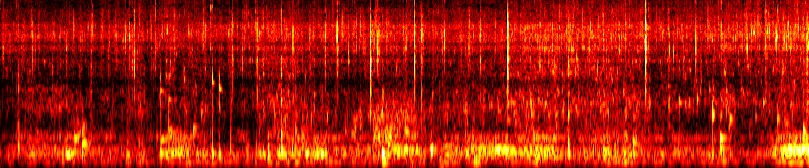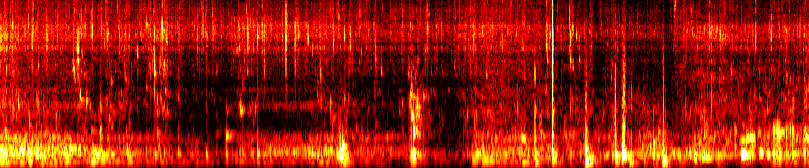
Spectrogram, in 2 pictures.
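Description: Water sloshing and gurgling, with scattered sharp clicks and knocks that grow busier in the second half.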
